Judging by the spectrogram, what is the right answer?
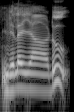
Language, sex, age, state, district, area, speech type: Tamil, male, 18-30, Tamil Nadu, Virudhunagar, rural, read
